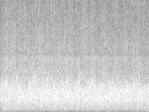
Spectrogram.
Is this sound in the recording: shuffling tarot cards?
no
